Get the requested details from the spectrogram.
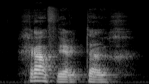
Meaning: digging tool, digging implement
- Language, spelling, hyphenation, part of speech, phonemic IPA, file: Dutch, graafwerktuig, graaf‧werk‧tuig, noun, /ˈɣraːf.ʋɛrkˌtœy̯x/, Nl-graafwerktuig.ogg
